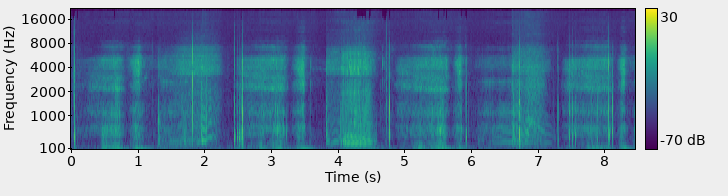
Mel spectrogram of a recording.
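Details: Heavy snoring in a man: loud, irregular rattling snores with snorts and gasping breaths in a quiet room.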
